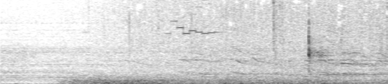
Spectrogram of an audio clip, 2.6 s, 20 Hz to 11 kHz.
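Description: A thunderstorm at sea in the video game Assassin's Creed 3 rumbles in as a deep, swelling roar of wind and thunder that builds after a brief quiet start and holds steady.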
